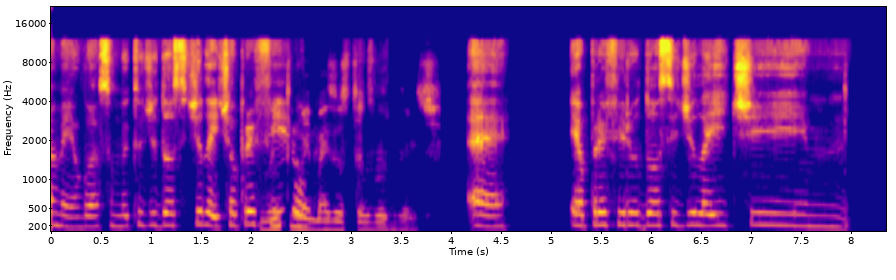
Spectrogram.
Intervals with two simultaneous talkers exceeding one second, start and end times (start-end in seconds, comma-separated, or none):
none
